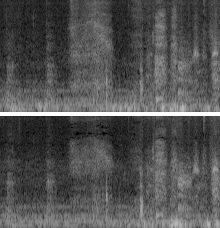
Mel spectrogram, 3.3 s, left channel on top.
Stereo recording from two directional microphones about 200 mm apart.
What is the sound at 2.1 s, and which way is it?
Dog, 20° left (ahead or behind).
